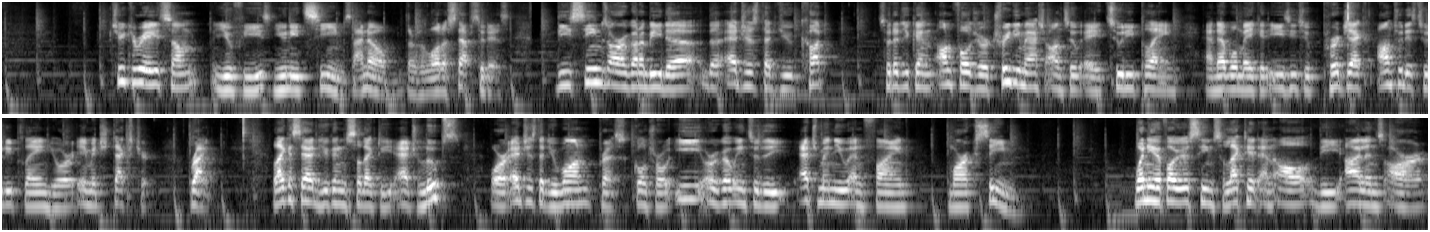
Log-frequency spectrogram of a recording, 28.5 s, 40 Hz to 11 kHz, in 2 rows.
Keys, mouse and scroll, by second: 0.0 ctrl+alt+middle click, 0.3 2, 0.4 alt+click, 0.4-2.2 ctrl+alt+middle drag, 2.2 alt+shift+click, 2.3 alt+middle click, 3.2 ctrl+shift+click, 3.7-4.8 alt+middle drag, 4.8 shift+click, 5.0 alt+middle click, 5.8 alt+shift+click, 5.9-7.4 ctrl+alt+middle drag, 7.4 alt+shift+click, 7.9 ctrl+z, 8.0 alt+shift+click, 8.1-9.2 ctrl+middle drag, 9.4 ctrl+alt+middle click, 9.6 c, 9.8 ctrl+e, 10.0 alt+a, 10.2 alt+click, 10.3 alt+middle click, 10.9 alt+shift+click, 10.9 alt+middle click, 11.1 alt+shift+click, 11.4 alt+shift+click, 11.5 alt+shift+click, 11.8 alt+shift+click, 12.1 alt+shift+click, 12.5 ctrl+e, 12.6 ctrl+alt+middle click, 12.8 alt+a, 12.9-16.2 alt+middle drag, 16.2 a, 17.4 click, 17.8 a, 22.8 n, 24.7 alt+a, 25.0-26.5 alt+middle drag, 26.5 alt+click, 26.8 alt+middle click, 27.4 ctrl+e, 27.6 ctrl+middle click, 27.6 alt+a, 27.7 alt+middle click.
